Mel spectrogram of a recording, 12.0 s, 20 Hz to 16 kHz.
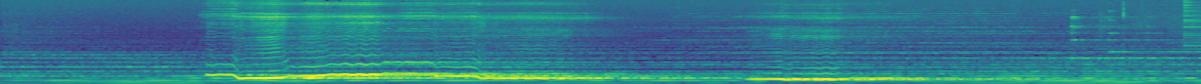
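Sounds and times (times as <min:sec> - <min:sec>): ambient new-age music: 0:00.0 - 0:12.0
wordless hummed melody: 0:00.0 - 0:12.0.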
